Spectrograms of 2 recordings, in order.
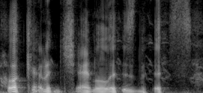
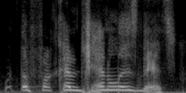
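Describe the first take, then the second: First: Slow, put-on voice of a puzzled newcomer; mock viewer voice. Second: High, soft squeaky voice of a baffled viewer; squeaky mock viewer. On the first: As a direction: drag it out like a confused new viewer. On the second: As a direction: squeak it out like a whiny newcomer. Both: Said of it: "you're like".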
